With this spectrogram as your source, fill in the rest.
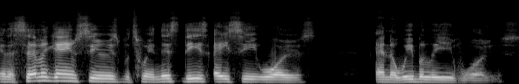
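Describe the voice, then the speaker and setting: A man's medium-pitched voice with a dark, mellow tone, ordinary pitch variation and a moderate pace. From Louisiana, Baton Rouge. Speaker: film producer, TV personality. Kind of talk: casual chat.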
